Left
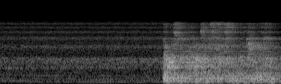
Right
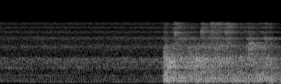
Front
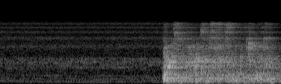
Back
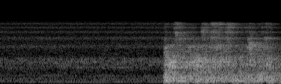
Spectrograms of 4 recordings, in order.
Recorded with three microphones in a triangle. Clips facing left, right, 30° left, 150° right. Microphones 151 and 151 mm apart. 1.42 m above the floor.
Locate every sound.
1.6 s boiling: 15° left, 0.6 m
